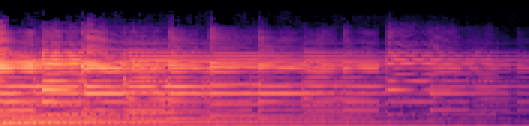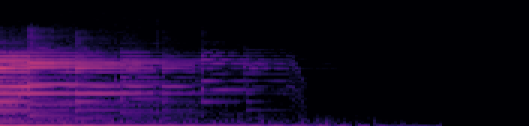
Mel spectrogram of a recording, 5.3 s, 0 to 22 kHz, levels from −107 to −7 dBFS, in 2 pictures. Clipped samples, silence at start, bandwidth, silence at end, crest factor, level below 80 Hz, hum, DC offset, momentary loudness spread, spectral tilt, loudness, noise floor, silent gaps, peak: under 0.1%; 0 s; 12 kHz; 2.4 s; 20 dB; -68 dBFS; none; under 0.1%; 22 LU; -3 dB/octave; -25 LUFS; -86 dBFS; none; -10 dBFS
